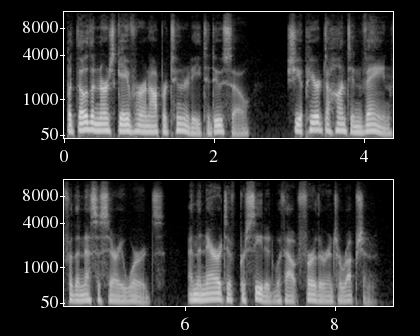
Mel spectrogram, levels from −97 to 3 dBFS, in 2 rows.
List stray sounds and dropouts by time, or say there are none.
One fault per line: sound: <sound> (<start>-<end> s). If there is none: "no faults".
no faults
